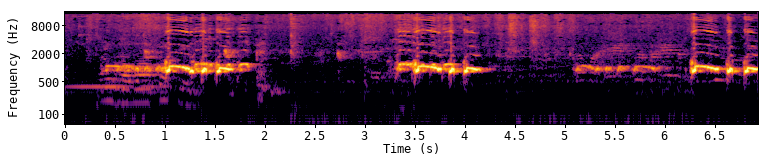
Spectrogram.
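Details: Zebra dove, a local perkutut, in full voice with a big krosing song. Mellow rolling coo phrases, each with a sharp start and a trilled, bubbling end, come about every two to three seconds.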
